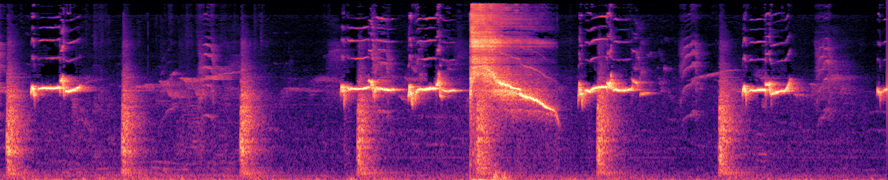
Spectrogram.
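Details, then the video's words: Oriental magpie-robin singing to provoke rival magpie-robins: short clear whistled phrases repeated every second or two, with sharp clicks, and a harsh descending sweep cutting through midway. "Pancingan untuk emosi kacer"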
